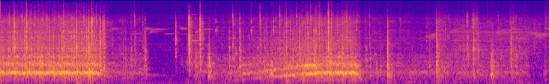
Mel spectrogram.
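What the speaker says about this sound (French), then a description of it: "Et on va venir faire une petite couture" A sewing machine runs close by, stitching a fabric face mask in a couple of steady whirring runs, then ticks through short, slow stitches and stops, with no voices.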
